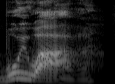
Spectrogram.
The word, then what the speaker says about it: bouilloire: المقطع الأول boy يمكن تحديد الحرفين OU تنطق OU comme le mot vous. Et deux L se prononce A comme le mot taille. OU تنطق wa, comme le mot toi, donc bouilloire. J'ai mis de l'eau à chauffer dans la bouilloire.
